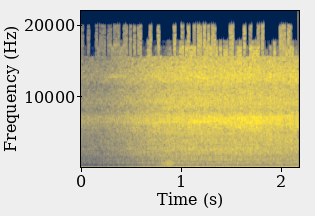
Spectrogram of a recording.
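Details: 2011 Dodge Challenger SRT8 392 Hemi 6.4L after replacing a shredded serpentine belt, tensioner with pulley and idler pulley: engine catches and builds to a smooth, even V8 idle, steady low rumble, no ticks, squeals or chirps; healthy.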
